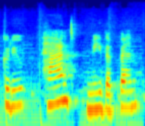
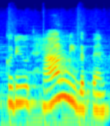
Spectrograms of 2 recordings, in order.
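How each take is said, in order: First: The d in hand is clearly pronounced before me. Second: The d in hand is dropped before me. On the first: The speaker calls it wrong. "which is wrong" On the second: The speaker calls it right. "So we are saying"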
